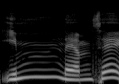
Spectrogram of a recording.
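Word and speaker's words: 잎냄새: 얘는 뒤에 니은 때문에 앞에 있는 비읍이 미음으로 바뀌어요. 임남새 이렇게 발음이 되죠.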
